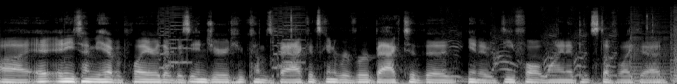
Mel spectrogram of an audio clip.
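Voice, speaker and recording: Music plays in the background. A man with a fairly low pitch speaks at a fairly quick pace. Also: ordinary pitch variation, hardly any pauses. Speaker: retro video game streamer. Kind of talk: gameplay commentary. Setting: at home. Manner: many filler words (um, uh); casual, relaxed.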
